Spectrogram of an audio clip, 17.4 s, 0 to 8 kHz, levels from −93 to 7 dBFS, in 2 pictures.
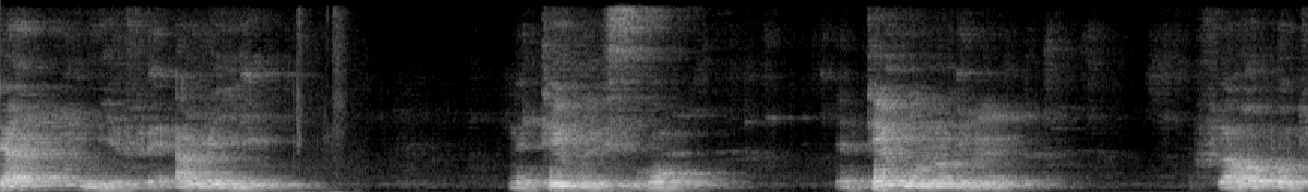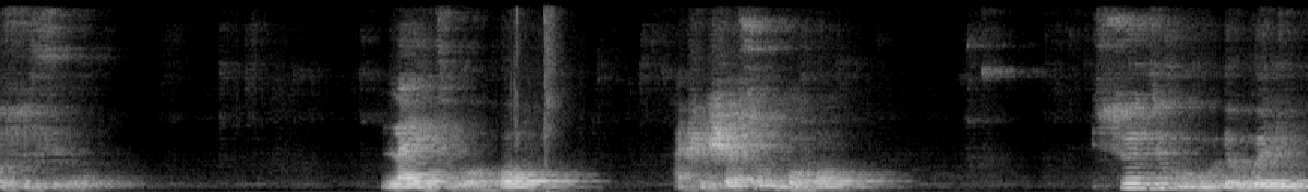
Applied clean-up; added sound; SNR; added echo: neural separator model SepFormer DNS4.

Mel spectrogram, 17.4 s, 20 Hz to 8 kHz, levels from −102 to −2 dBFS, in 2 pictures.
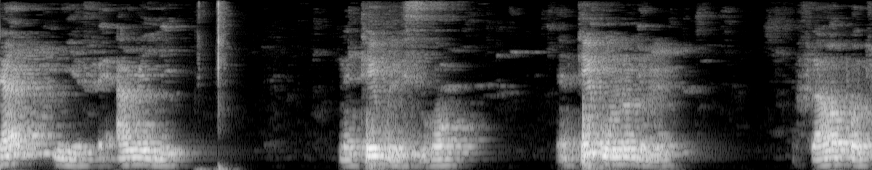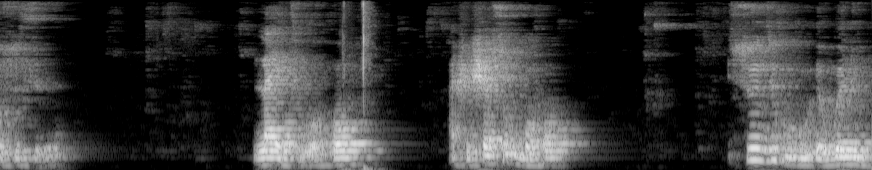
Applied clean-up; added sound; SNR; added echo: classical method WPE with log-MMSE.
